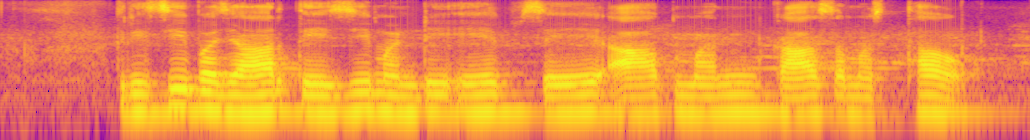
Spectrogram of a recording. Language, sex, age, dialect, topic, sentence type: Chhattisgarhi, male, 18-24, Western/Budati/Khatahi, agriculture, question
